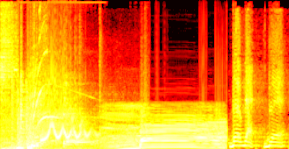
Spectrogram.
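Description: A comic sound effect: music cuts off, a short wobbling whistle-like tone plays, then a cow moos once, a long call of about two seconds that falls slightly in pitch and ends abruptly.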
